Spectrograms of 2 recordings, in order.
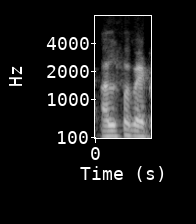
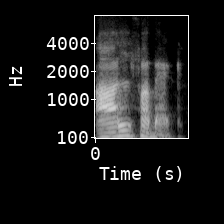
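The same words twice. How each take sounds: First: The first vowel is an English short a. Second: The first vowel is a long open aa.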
